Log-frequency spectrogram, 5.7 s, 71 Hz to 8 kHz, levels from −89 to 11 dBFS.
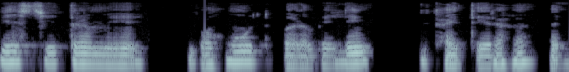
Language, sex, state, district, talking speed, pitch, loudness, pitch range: Hindi, male, Chhattisgarh, Balrampur, 105 wpm, 125 Hz, -25 LUFS, 115-135 Hz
